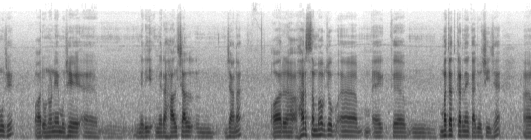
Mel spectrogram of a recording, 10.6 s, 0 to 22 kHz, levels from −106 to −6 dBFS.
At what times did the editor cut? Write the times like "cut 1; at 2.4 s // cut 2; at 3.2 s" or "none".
none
